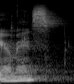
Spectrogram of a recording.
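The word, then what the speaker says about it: Hermès: Hermes? – Yeah.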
